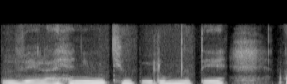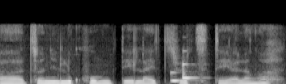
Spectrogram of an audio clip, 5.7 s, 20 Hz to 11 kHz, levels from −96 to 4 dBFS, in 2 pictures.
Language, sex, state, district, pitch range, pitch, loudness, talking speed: Mizo, female, Mizoram, Aizawl, 220-235 Hz, 225 Hz, -18 LUFS, 165 wpm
